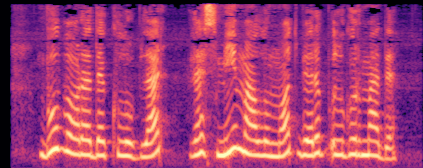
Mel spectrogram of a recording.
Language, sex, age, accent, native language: Uzbek, female, under 19, Jizzax, Uzbek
